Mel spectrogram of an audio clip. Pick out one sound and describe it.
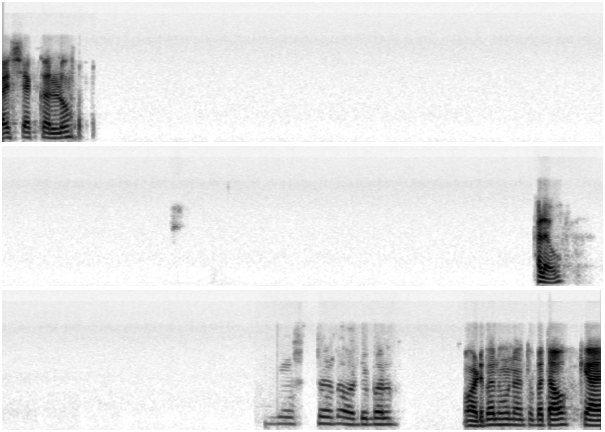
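A young man speaks calmly and close to a microphone, in short bursts with long pauses.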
